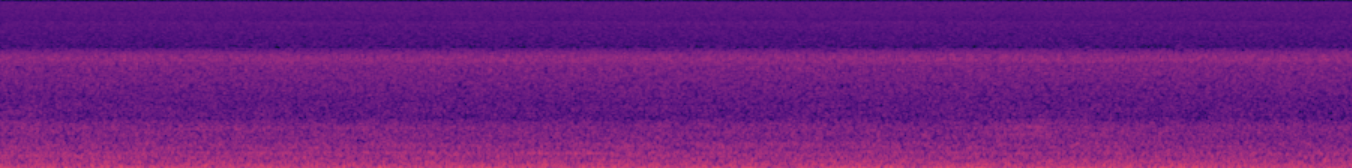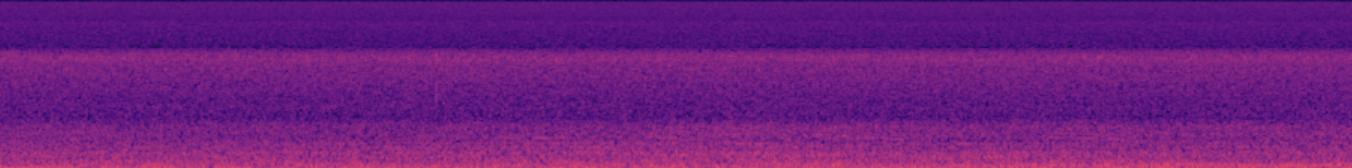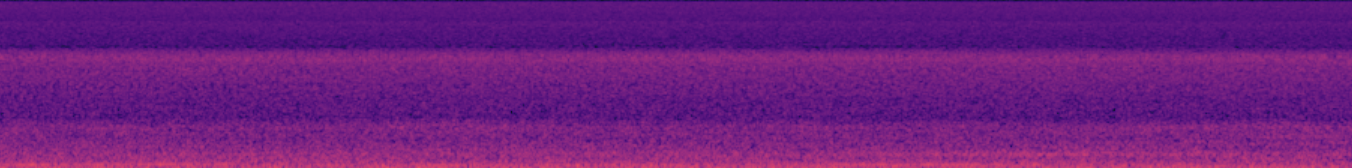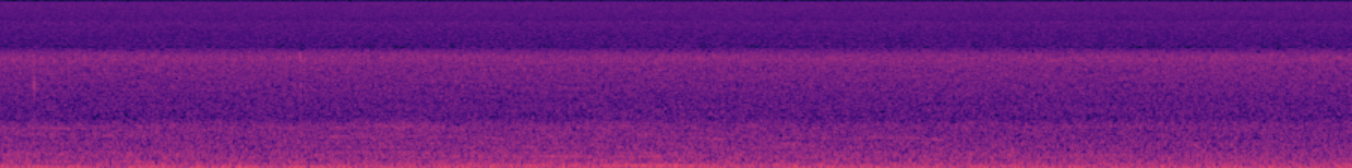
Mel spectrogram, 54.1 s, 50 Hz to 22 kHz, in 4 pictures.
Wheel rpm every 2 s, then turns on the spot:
0, 0, 0, 0, 0, 0, 0, 0, 0, 0, 0, 0, 0, 0, 0, 0, 0, 0, 0, 0, 0, 0, 0, 0, 0, 0, 0.
none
